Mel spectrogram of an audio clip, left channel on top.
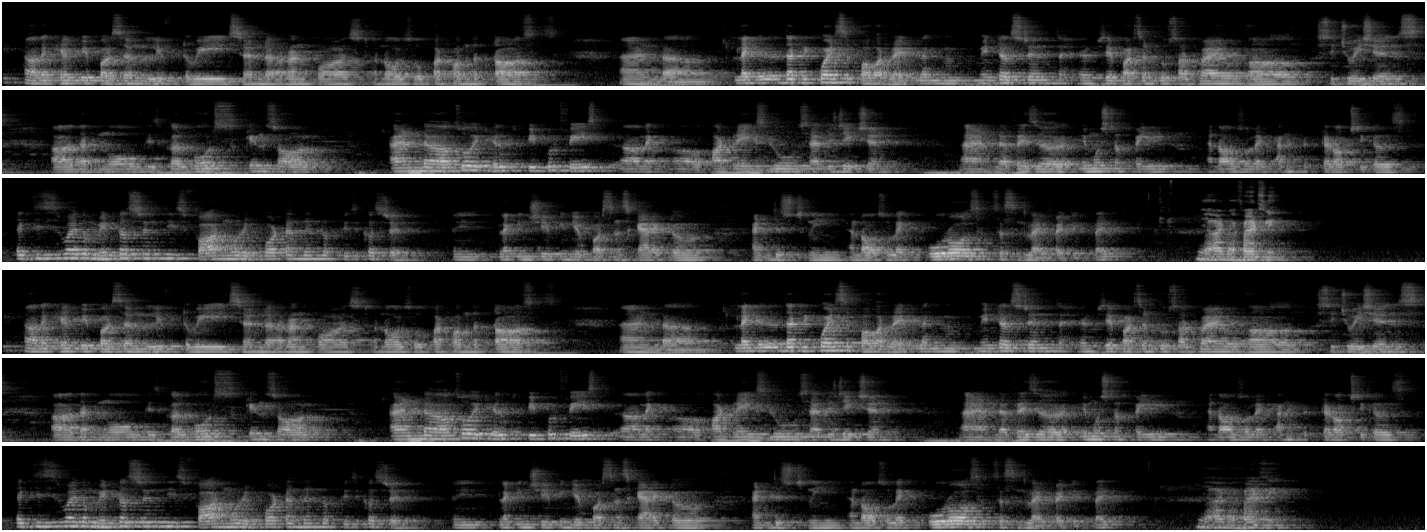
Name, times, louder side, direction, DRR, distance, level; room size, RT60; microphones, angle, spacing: voice 1, 0.2-17.4 18.1-23.1 23.8-27.1 27.4-28.2 28.6-32.5 33.0-35.4 36.0-39.5 40.2-40.4, left 1 dB, 5° left, 2 dB, 0.5 m, -27 dB
voice 2, 40.4-41.3, left 5 dB, 85° left, 9 dB, 0.4 m, -25 dB
6.4 x 4.6 x 3.2 m, 1.0 s
head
